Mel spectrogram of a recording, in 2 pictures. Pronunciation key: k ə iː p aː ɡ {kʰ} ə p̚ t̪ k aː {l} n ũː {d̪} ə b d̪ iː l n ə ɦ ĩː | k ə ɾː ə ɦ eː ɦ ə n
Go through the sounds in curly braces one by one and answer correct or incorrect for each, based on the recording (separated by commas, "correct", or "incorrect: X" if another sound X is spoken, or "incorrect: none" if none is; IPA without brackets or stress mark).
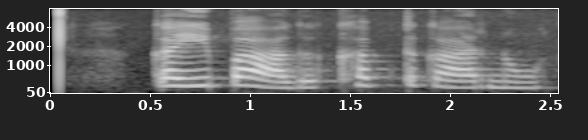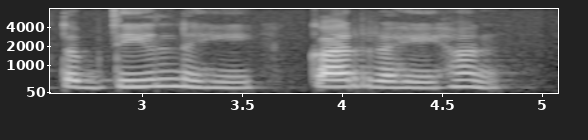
correct, incorrect: ɾ, incorrect: t̪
